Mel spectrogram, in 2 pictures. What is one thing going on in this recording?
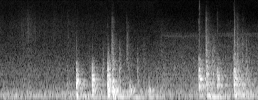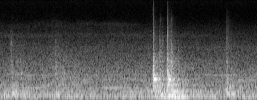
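A young man knocks on a door.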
